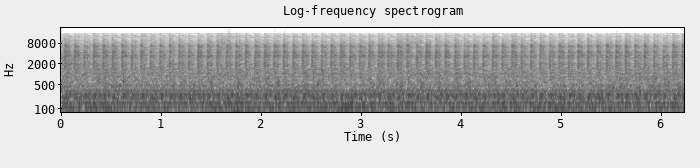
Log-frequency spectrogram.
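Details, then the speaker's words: Yanmar marine diesel sailboat engine at cruise: steady clatter with even light tapping knock; normal for this engine, running fine with no overheating. "That knocking sound, we do hear it. Yes, we're sorry. You can hear that. That is our engine."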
